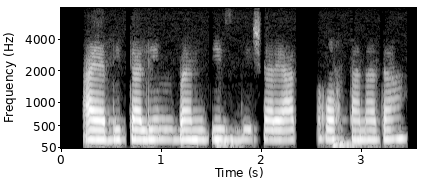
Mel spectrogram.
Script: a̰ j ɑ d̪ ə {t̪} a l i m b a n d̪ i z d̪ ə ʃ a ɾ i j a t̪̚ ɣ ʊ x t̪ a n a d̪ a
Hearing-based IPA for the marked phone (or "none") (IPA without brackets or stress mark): t̪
